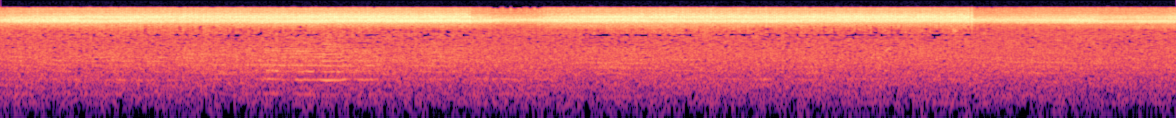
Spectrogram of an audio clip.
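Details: Grasshoppers in a summer meadow with wildflowers in the countryside keep up a steady, high, hissing chirr that runs without a break.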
